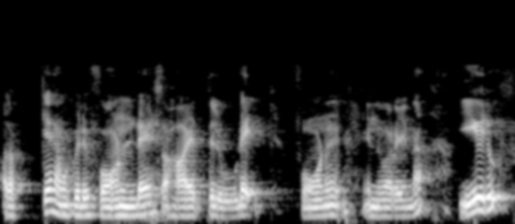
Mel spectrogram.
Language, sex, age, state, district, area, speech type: Malayalam, male, 18-30, Kerala, Kannur, rural, spontaneous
